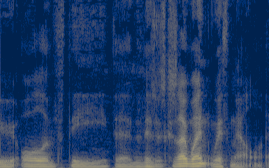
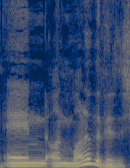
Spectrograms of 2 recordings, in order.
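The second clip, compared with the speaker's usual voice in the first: ordinary talk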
